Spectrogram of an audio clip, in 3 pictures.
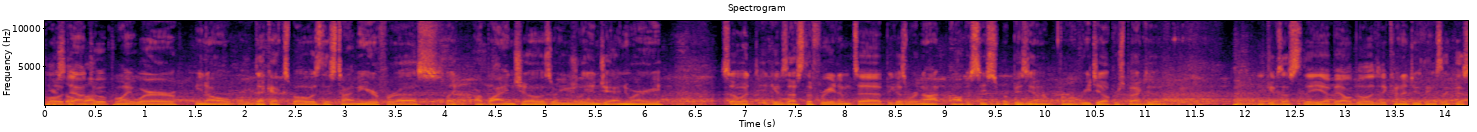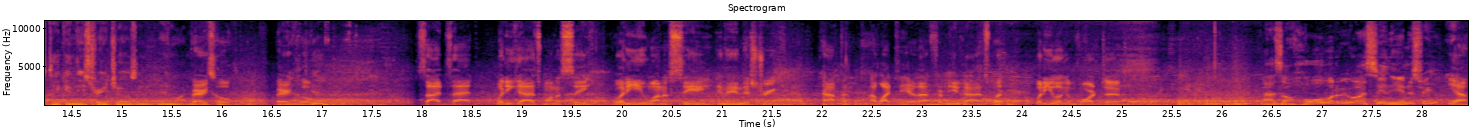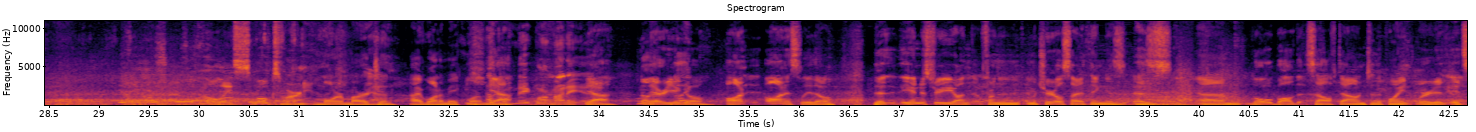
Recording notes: Live From Deck Expo 2019. Live from Louisville, Kentucky at Deck Expo 2019.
